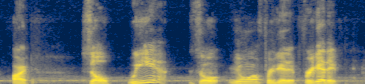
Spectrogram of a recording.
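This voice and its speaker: A man speaks in a raised, projected voice. Noticeable background noise runs beneath him. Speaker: gaming youtuber. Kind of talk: live stream commentary. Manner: halting, many restarts.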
